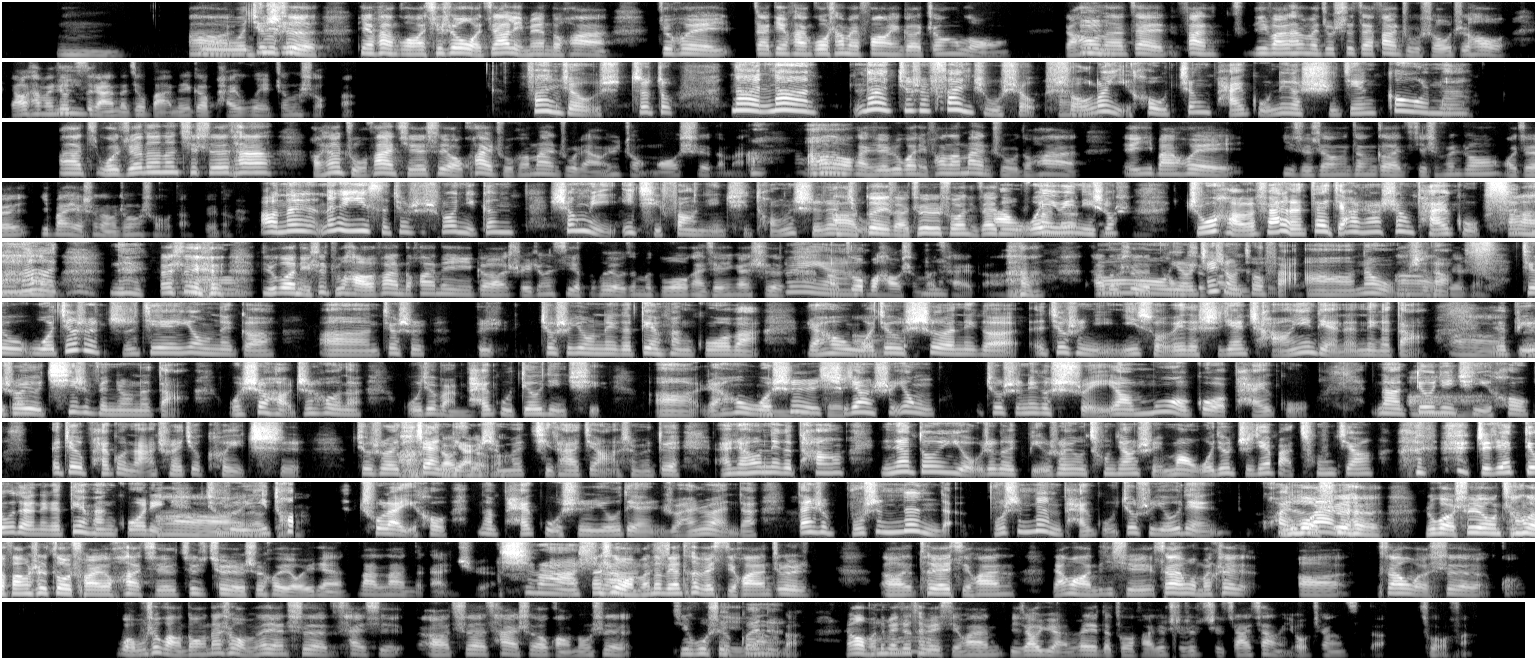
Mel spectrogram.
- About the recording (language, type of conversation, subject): Chinese, unstructured, 你最喜欢的家常菜是什么？
- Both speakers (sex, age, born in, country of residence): female, 60-64, China, United States; male, 20-24, China, Finland
- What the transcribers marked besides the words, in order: laughing while speaking: "啊"; teeth sucking; chuckle; other background noise; chuckle; tapping; chuckle; chuckle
